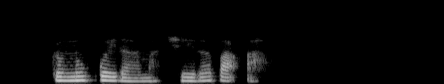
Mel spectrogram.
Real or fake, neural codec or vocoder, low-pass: fake; codec, 16 kHz, 0.4 kbps, LongCat-Audio-Codec; 3.6 kHz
